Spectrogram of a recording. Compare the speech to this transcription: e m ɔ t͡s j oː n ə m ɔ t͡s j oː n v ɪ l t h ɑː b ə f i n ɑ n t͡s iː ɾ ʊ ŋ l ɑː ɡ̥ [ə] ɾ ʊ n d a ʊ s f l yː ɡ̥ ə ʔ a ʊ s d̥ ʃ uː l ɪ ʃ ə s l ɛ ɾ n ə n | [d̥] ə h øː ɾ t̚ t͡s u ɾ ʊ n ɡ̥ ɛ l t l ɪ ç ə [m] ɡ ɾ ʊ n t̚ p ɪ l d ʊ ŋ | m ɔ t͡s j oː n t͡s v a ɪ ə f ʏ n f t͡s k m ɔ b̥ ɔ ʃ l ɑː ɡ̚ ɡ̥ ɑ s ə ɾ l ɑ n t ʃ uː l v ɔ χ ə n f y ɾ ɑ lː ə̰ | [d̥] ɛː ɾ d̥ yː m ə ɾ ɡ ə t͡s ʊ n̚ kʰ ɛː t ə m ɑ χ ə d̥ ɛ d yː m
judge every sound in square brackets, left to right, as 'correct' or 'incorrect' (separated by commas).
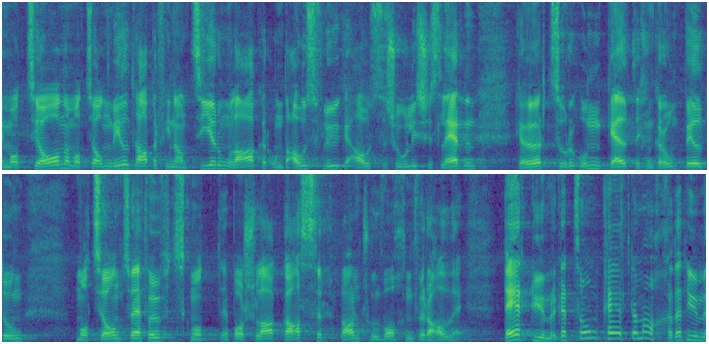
correct, incorrect, incorrect, correct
